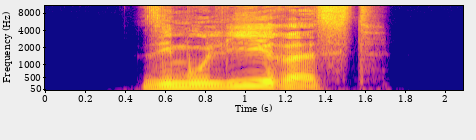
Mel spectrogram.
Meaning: second-person singular subjunctive I of simulieren
- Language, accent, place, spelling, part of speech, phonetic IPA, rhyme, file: German, Germany, Berlin, simulierest, verb, [zimuˈliːʁəst], -iːʁəst, De-simulierest.ogg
